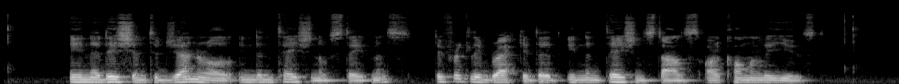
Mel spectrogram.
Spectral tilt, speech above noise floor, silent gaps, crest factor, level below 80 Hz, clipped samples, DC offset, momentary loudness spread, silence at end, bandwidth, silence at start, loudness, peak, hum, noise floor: -7.5 dB/octave; 42 dB; none; 16 dB; -48 dBFS; under 0.1%; under 0.1%; 8 LU; 0.85 s; 11.5 kHz; 0.7 s; -20 LUFS; -4 dBFS; none; -61 dBFS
